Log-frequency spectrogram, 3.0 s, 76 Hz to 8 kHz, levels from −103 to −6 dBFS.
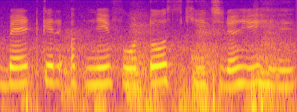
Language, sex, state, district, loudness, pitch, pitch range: Hindi, female, Madhya Pradesh, Dhar, -15 LUFS, 245 Hz, 230-255 Hz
